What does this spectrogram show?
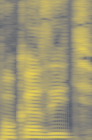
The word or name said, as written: pokaziť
